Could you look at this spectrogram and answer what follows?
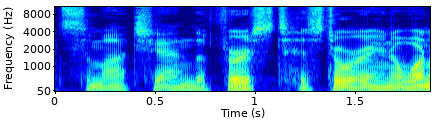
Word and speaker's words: Sima Qian: His name is Sima Qian, which rhymes with Sima Tian, and I like history, so that's why I chose myself that name.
